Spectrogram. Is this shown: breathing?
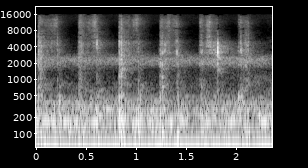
no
